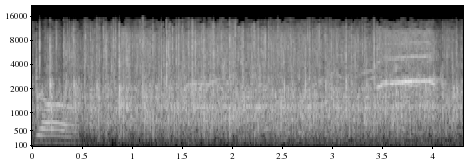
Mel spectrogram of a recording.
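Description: Audience applauding: a steady patter of many hands clapping from about half a second in, with a brief high rising tone near the end.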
